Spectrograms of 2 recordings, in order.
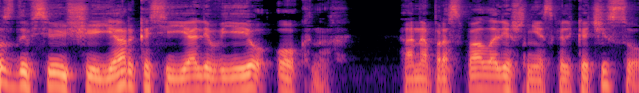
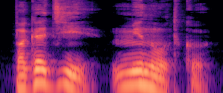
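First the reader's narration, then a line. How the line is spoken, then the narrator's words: Uncertain reply. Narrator (Russian): неуверенно отозвалась она, узнав голос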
